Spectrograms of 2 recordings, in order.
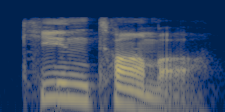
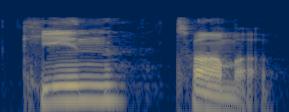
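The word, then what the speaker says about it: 金玉: written this way and that's pronounced kintama keen tama kin means gold and tama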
